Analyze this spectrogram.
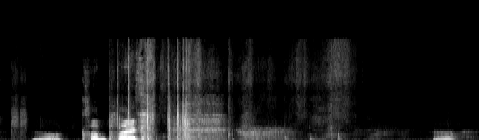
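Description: Paper magazine pages rustle as they are turned by hand.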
